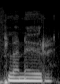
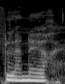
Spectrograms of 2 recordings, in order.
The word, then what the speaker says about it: Flaneur: Flaneur on see õige hääldus. – Eesti keeles vist võiks küll öelda Flaneur. – Flaneur, aga õige prantslane hääldaks seda kindlasti teisiti. – Flaneur.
